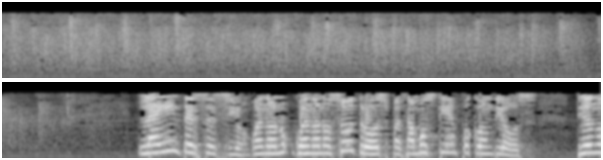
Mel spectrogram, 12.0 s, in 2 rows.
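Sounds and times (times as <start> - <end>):
congregation clapping at a church service on intercession: 0.0 - 6.8
speech: 7.4 - 11.9.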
